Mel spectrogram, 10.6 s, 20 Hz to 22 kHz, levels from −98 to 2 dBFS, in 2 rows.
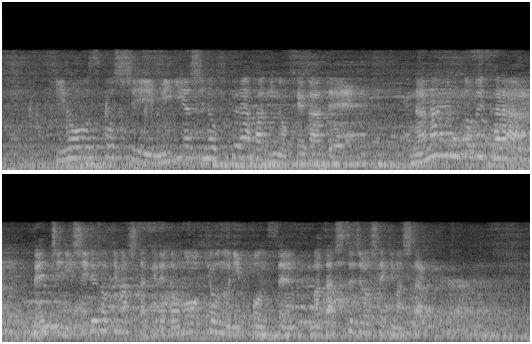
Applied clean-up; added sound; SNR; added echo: none; Mechanisms; 12 dB; reverberation time 1.4 s.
